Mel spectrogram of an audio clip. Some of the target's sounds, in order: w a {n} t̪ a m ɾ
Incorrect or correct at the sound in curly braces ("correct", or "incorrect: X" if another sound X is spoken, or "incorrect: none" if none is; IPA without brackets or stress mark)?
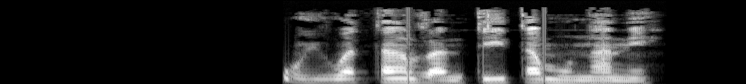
incorrect: none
